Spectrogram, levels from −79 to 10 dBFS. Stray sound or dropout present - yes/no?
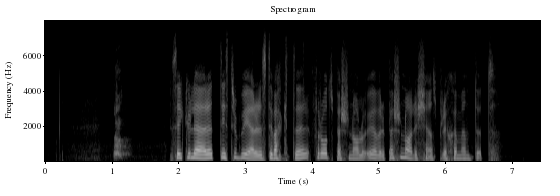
yes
